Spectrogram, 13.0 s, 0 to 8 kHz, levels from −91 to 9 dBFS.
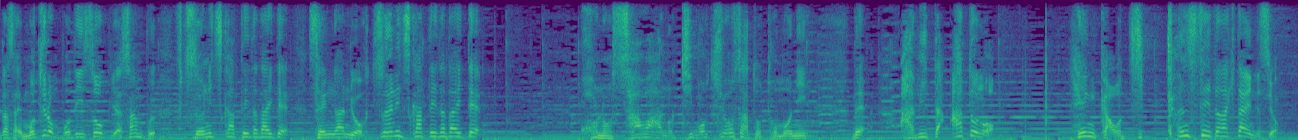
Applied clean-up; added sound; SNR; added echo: none; none; none; none.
